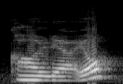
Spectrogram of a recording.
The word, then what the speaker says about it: 걸려요: Thì ở đây các bạn cần chú ý, khi mà phụ âm riêng riêng kết hợp với nhau, các bạn sẽ phát âm giống âm L. 걸려요.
